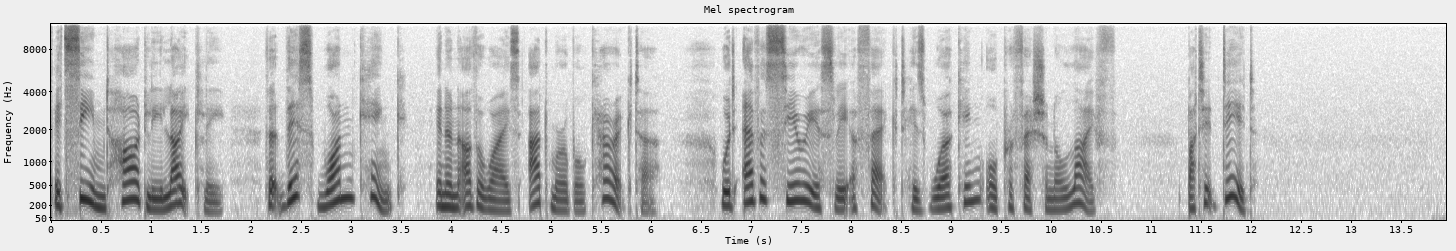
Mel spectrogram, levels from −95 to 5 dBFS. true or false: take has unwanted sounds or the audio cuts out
false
